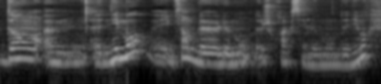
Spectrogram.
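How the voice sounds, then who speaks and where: Noticeable background noise and audible room echo surround a woman's animated voice. She moves at a moderate pace with very wide pitch swings. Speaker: YouTuber. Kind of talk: casual vlog commentary. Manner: hesitant, many fillers.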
